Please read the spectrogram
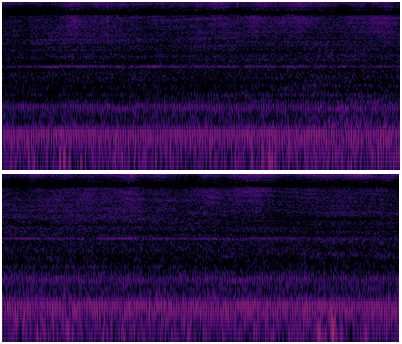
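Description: Steady low mechanical hum of urban background noise, unchanging throughout, with faint steady higher tones above it.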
